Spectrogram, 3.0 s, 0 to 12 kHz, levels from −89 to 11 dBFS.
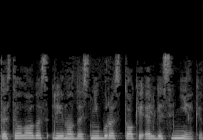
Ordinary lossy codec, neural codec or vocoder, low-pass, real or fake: MP3, 32 kbps; none; 7.2 kHz; real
